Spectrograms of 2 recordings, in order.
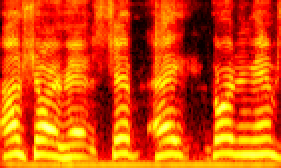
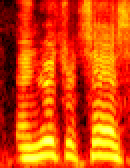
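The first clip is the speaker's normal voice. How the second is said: normal talking voice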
